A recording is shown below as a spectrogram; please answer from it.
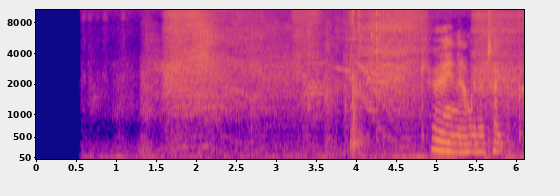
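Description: Coloured pencil shading on paper: a steady scratchy hiss lasting a couple of seconds, then a sharp click near the end as the pencil is set down, followed by a woman's voice.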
